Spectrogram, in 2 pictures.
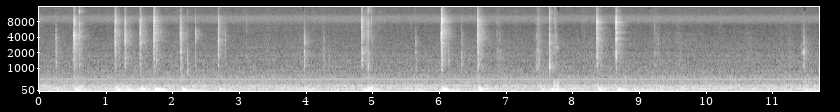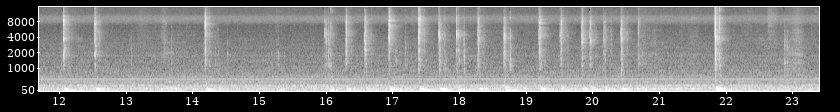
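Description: Typing on a computer keyboard, sparse clicky keystrokes in irregular bursts over a steady low hum, fairly quiet and close, no voices.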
